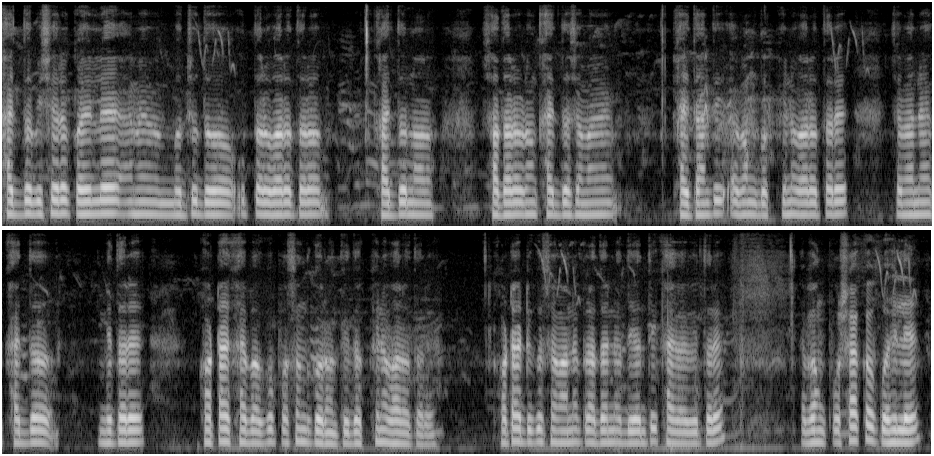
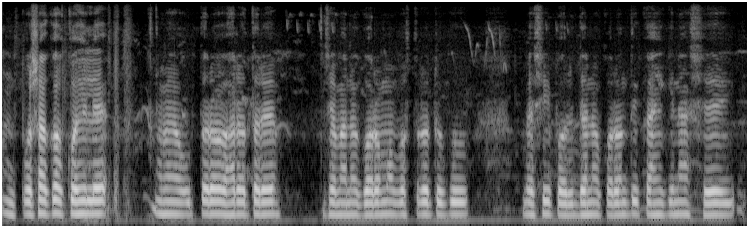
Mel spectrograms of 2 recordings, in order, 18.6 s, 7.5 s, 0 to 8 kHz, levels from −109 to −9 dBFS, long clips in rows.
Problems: none marked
